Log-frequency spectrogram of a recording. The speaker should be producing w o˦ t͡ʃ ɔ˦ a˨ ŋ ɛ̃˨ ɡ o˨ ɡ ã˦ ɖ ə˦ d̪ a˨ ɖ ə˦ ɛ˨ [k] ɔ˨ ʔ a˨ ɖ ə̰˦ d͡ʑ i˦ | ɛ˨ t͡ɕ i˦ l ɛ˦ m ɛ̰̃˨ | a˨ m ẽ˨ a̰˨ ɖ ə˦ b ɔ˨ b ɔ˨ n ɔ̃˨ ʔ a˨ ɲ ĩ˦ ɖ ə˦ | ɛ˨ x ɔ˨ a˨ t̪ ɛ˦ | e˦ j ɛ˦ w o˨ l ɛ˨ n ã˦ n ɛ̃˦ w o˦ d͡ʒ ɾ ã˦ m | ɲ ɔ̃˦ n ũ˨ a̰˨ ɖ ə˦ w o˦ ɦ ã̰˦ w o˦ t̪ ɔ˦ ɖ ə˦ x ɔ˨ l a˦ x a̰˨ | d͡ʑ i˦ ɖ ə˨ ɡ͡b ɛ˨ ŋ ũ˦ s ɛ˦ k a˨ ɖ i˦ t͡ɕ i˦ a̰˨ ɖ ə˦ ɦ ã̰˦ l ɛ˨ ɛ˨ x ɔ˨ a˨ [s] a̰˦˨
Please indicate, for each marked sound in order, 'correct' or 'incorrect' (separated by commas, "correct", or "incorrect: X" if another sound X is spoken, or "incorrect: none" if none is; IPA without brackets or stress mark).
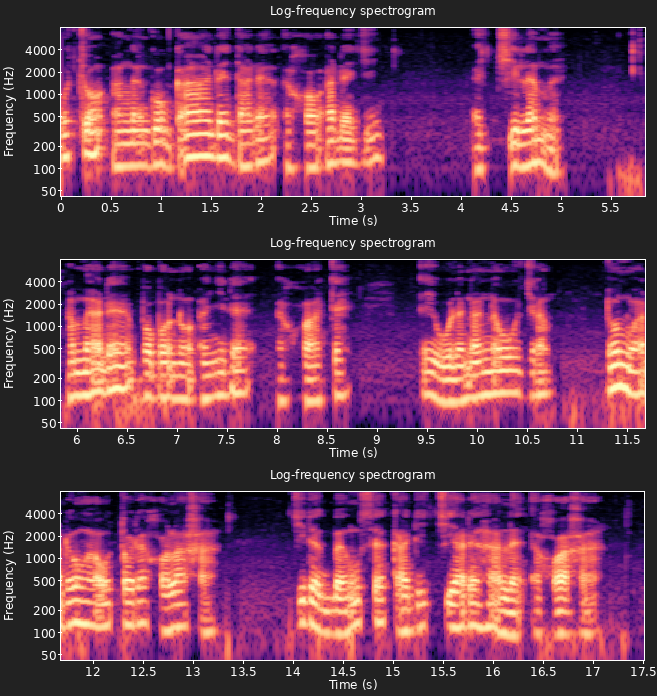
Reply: incorrect: x, incorrect: x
